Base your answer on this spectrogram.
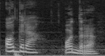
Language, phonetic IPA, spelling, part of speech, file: Czech, [ˈodra], Odra, proper noun, Cs-Odra.ogg
- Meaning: the Oder, a river of central Europe that flows from the Czech Republic through Poland and Germany to the Baltic Sea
